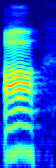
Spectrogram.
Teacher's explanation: इधर आ मतलब किसी को बुलाना तो बहुत ज़्यादा से मुंह खोलना पड़ेगा, आ, ठीक है।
